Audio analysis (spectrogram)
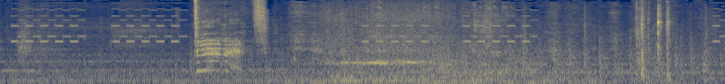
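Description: A telephone bell rings repeatedly in a tense indoor scene, its tones running behind a shouted voice and other commotion throughout.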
